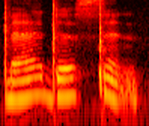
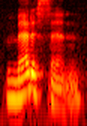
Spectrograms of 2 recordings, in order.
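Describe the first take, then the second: First: Medicine slowly split into med, i, cine; segmented syllables. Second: Said in the usual way. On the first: Shown as a demonstration. Teacher clapping out Medicine for the class, syllable by syllable. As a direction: stretch Medicine over three separate beats. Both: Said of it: "Let's clap it out".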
